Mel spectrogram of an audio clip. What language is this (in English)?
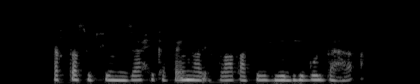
Arabic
